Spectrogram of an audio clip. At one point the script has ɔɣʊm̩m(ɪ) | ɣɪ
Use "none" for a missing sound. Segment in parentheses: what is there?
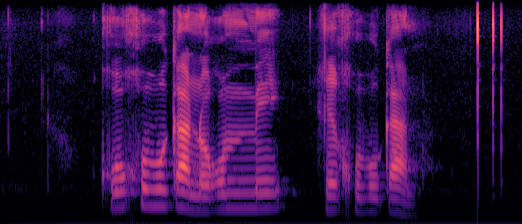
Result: ɪ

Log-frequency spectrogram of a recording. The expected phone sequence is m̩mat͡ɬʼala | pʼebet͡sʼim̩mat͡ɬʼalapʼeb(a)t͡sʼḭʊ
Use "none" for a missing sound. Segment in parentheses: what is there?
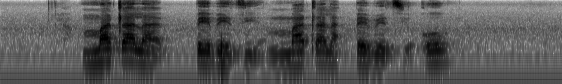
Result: e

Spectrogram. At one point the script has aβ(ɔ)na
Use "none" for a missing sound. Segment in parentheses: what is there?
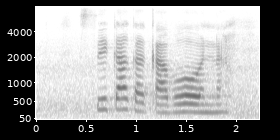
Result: ɔː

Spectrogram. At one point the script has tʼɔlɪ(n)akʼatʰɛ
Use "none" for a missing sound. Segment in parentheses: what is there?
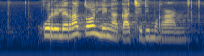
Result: ŋ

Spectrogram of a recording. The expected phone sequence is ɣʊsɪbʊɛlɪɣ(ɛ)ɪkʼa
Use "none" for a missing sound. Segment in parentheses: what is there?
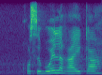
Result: a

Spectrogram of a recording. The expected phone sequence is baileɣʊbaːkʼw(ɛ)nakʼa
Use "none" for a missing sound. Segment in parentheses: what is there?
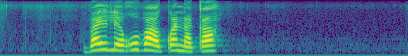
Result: a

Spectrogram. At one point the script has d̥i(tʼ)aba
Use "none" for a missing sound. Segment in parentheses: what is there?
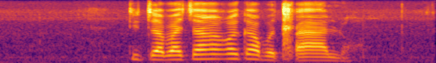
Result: tʼ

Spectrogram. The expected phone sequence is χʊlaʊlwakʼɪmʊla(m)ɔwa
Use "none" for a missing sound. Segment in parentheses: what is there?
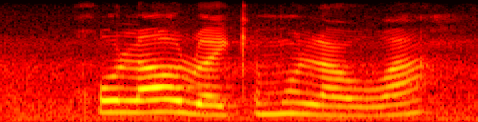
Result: none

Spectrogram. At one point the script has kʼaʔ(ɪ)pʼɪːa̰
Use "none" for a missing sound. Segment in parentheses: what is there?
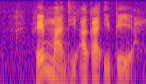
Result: ɪ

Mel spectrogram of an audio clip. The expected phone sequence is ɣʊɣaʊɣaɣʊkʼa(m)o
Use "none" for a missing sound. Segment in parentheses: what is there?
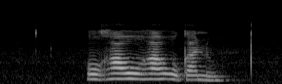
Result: n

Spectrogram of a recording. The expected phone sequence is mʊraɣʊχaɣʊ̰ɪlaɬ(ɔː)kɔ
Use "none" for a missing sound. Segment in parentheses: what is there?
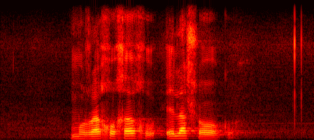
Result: ɔː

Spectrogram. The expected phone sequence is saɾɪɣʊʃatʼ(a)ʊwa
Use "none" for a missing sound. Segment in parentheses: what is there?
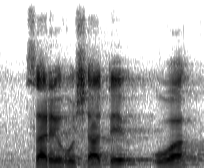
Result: ɛ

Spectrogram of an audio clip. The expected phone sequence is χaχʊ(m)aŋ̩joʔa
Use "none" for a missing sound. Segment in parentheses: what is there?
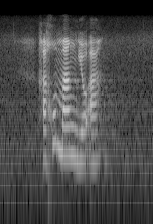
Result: m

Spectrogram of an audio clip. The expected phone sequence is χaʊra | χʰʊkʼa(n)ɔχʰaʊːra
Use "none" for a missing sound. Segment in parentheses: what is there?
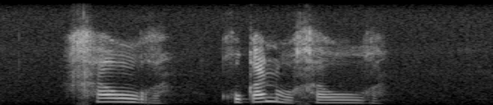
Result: n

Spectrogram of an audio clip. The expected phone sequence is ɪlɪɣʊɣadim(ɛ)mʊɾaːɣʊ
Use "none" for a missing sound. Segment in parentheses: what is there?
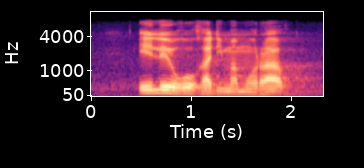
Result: a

